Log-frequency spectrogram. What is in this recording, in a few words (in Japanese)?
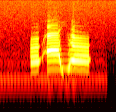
"ohayo", speech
